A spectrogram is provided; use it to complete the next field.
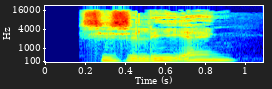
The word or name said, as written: ciselering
